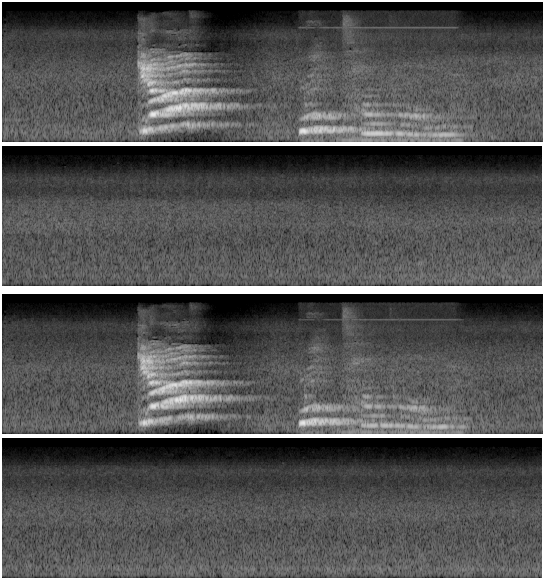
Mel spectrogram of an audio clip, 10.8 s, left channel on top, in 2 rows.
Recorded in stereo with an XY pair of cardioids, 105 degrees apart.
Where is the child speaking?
15° right, 0.8 m.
